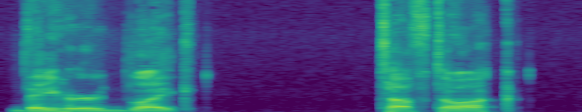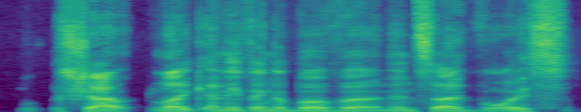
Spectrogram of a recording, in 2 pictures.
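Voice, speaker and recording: A man co-hosting a casual history podcast, halting and searching for words, with jokey asides. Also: mid-range voice, level tone, darkish tone, no room sound, clean studio sound. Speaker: podcast co-host.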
